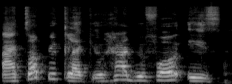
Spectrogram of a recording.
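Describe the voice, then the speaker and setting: A woman from Nigeria co-hosting a live-stream chat, unhurried and musing with "hmm" pauses. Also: fairly low pitch, expressive. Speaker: co-host.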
